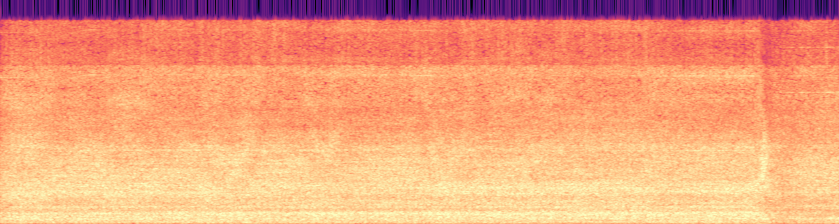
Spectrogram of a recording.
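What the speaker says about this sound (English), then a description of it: "The diffuser helps the curls dry while they are still holding their pattern" A hair dryer fitted with a diffuser runs steadily and loudly while drying curly hair, a continuous broadband whoosh that holds even throughout with slight dips as it moves.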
